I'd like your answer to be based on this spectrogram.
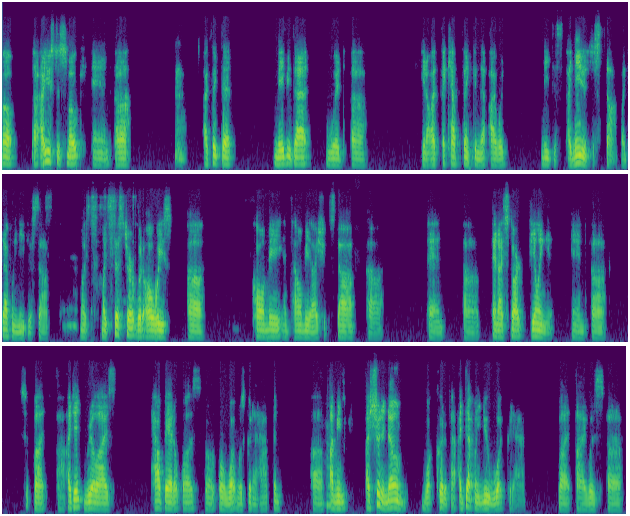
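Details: Post-stroke aphasia in an adult man, about five and a half years after an ischemic stroke that occurred together with a heart attack; ongoing difficulty with names and word tenses.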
